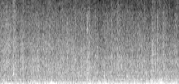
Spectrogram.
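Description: A vehicle ploughs through floodwater on a road, throwing up a loud, steady, rushing roar of splashing water that fills the whole moment without a break.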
